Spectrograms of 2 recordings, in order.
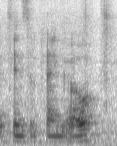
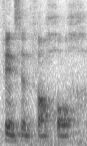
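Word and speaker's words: Van Gogh: presented the sunflowers by Vincent Fango as I should say Vincent Fh which is you know his actual pronunciation and I got kind of butchered online for it.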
